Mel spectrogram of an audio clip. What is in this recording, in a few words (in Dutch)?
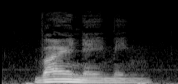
"waarneming", Dutch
